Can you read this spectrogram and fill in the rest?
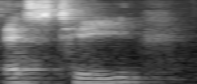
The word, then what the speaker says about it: Steers: And on this part of the call, what I typically do is I overpronounce my own surname like it's an important detail. I try and emphasise the fact that you know me by sort of saying, it's Anthony Steers. That's Steers. Thank you. And I spell it like that and I say thank you at the end.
